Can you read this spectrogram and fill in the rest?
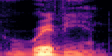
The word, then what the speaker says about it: Rivian: And, Rivian, I'm pronouncing it right. – Rivian. – Yep.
